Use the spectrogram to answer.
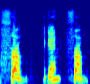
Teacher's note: It starts with a consonant cluster f for and then uh you pair it with a vowel and it ends with the nasal sound m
